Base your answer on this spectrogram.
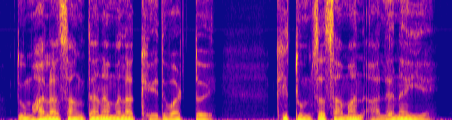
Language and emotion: Marathi, sad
